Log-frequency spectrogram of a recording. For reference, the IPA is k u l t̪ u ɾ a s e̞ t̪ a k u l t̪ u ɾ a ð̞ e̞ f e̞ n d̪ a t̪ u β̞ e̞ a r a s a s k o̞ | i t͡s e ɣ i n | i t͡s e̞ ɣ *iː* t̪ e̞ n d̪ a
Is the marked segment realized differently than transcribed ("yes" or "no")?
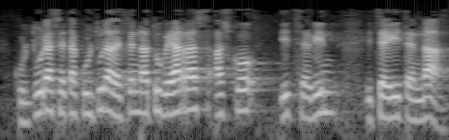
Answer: yes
